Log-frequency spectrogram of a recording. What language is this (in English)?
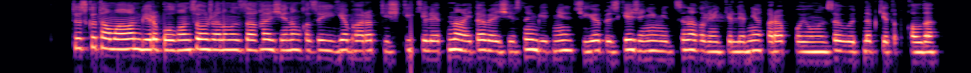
Kazakh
